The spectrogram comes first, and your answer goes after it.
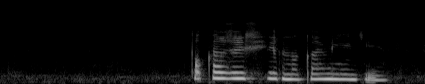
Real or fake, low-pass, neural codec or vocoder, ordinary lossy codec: fake; none; codec, 16 kHz, 2 kbps, FreqCodec, larger model; none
